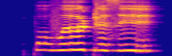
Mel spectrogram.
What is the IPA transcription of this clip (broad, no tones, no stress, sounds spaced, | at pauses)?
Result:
p ɔ v ɜ ɖ ɛ z e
